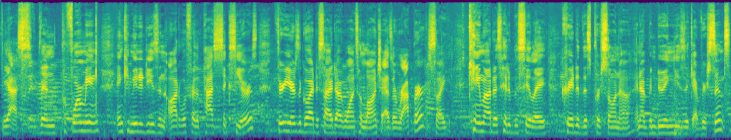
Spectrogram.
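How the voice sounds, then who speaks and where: A woman talks at a very fast pace and a fairly low pitch, with ordinary pitch variation and very even loudness. Music plays in the background, and the room echo is audible. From Barbados. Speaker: rapper and spoken word poet. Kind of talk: interview. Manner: energetic.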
